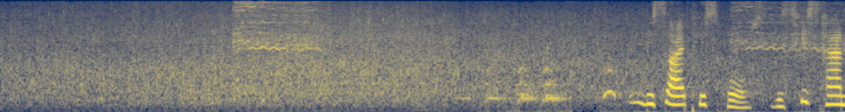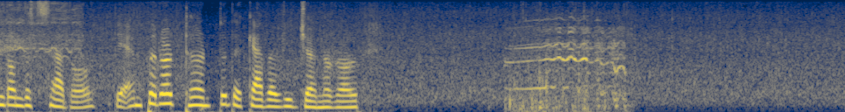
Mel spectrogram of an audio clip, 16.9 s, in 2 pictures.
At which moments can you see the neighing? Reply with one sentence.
The neighing can be heard from 2.3 to 3.3 s, from 7.2 to 9.3 s and from 13.4 to 14.8 s.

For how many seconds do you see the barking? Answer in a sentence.
The barking can be heard for 2 seconds in total.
